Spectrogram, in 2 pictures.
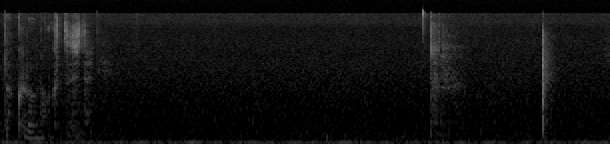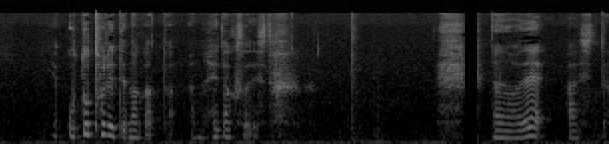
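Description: A young woman speaks softly and casually into a nearby microphone.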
